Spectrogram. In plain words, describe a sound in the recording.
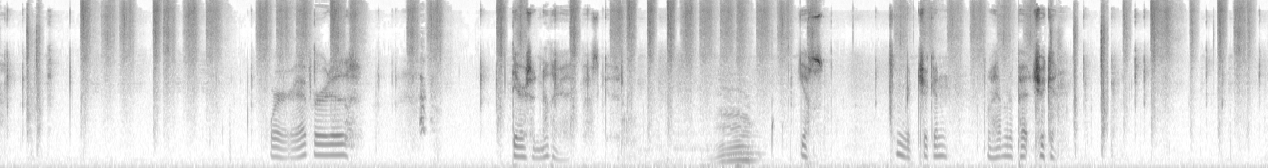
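Footsteps thud steadily on grass.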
